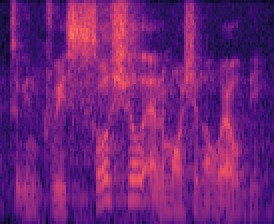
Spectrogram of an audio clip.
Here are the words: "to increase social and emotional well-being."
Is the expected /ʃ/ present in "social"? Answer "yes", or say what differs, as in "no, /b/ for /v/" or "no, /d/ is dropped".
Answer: yes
